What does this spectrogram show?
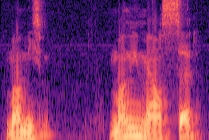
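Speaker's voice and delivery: plain reading voice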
